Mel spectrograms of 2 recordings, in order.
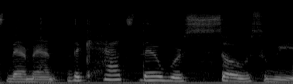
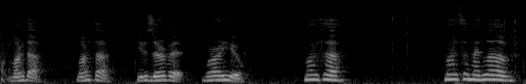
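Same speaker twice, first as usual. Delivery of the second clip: louder, calling across the room; 3 semitones higher, 8 dB louder than usual. Real, not acted. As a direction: call the cat with big affection. Calling loudly for the cat.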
